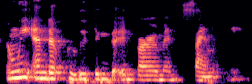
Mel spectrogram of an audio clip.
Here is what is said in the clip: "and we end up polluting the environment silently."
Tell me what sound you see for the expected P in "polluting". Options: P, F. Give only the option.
P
